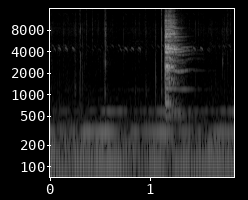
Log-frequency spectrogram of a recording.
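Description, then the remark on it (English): A single close clink of wine glasses touching in a toast, a bright sharp tap followed by a short ringing tone that fades within a fraction of a second, over a low steady hum. “It sounds like our wine glasses are probably like oblong shaped.”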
